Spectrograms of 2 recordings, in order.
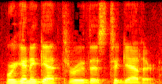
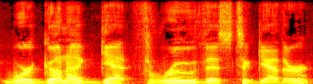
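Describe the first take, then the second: First: The sentence is spoken at a very fast pace. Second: The sentence is spoken at a slow pace. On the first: "And then super fast" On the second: "I'm going to say it slowly"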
